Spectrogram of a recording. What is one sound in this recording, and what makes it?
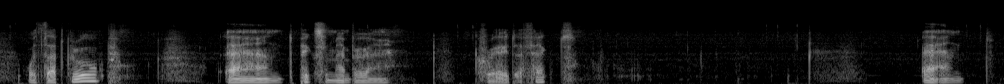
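A man speaks calmly and close to a headset microphone, in short bursts with pauses.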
